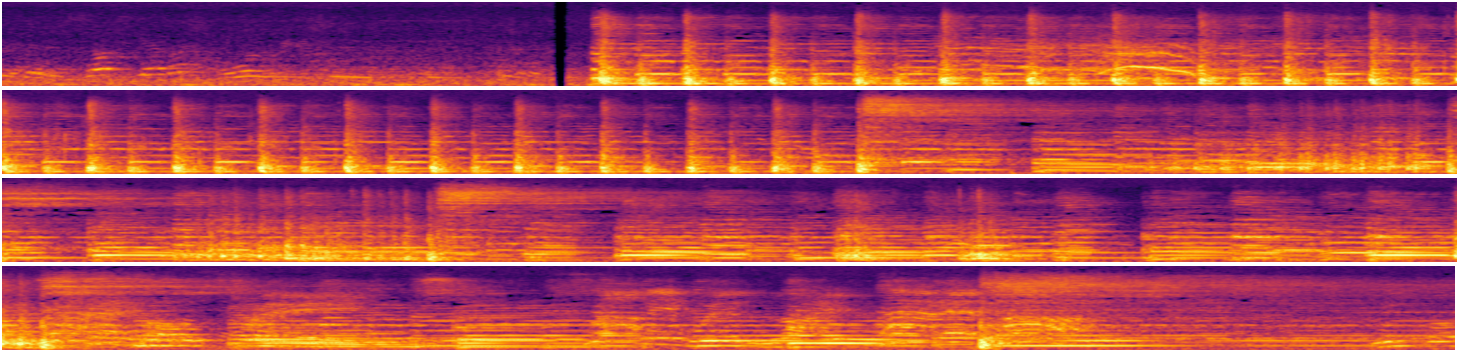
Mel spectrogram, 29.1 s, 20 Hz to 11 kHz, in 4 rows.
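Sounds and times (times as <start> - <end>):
drum kit with cymbal crashes: 2.8 - 29.0
held guitar or piano chords: 2.8 - 29.0.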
